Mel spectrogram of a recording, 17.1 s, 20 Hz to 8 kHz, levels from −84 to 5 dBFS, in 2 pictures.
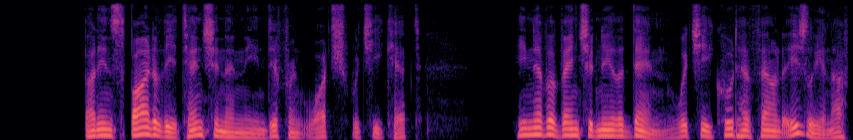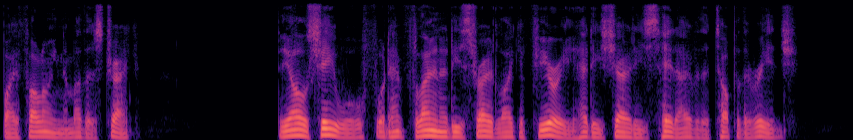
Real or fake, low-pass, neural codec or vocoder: real; 7.2 kHz; none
